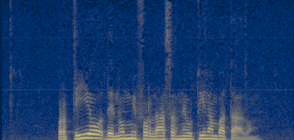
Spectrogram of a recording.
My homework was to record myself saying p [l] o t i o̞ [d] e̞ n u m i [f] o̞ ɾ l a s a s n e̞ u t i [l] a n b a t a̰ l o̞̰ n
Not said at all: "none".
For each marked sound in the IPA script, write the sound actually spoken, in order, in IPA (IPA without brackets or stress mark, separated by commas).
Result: ɾ, d, f, l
